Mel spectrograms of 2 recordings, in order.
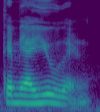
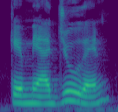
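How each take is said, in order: First: The Y sounds soft, almost like an I. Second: The Y is a strong, clear consonant. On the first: "the Y is kind of like an I" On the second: "in Mexico we say que me ayuden"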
